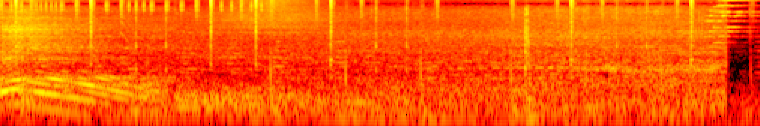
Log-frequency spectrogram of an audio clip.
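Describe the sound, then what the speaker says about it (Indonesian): A car out on a test drive on a road that is not too busy, with a steady engine rumble and revving that rises early on, then a sharp cutoff near the end. "langsung aja kali ya kita gas tes mobilnya"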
